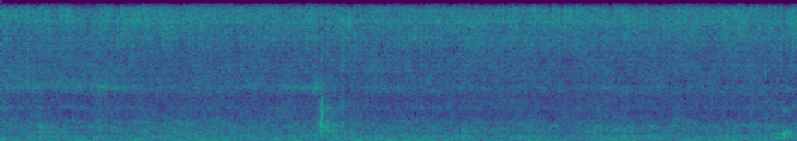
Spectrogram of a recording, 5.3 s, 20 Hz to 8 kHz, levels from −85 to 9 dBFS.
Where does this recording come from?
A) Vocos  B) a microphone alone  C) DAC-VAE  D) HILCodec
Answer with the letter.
D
